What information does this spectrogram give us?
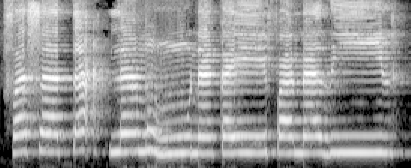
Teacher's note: फसता नहीं है, ता पढ़ेंगे तो वो अलिफ हो जाएगा। आइन की आवाज कैसे निकालेंगे, हलक की यानी गले की जो दरमियान में हड्डी होती है, आवाज को वहां से अदा करें। फसतअलमून कैफ़ नज़ीर, रा साकिन, रा जेर है वो रा साकिन में कन्वर्ट हो जाएगी, और ये जो है बारीक रा है, जेर के साथ जो रा होती है वो बारीक होती है।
